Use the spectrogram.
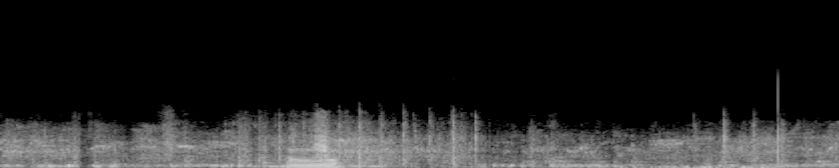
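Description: Newly caught pigeons held in a net coo and chirp softly, with a brief burst of wing flapping, while someone talks over them close by.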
